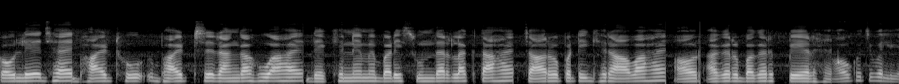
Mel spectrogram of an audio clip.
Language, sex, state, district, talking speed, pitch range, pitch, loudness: Hindi, male, Bihar, Jahanabad, 175 wpm, 145-160 Hz, 155 Hz, -21 LUFS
